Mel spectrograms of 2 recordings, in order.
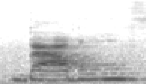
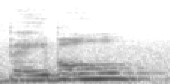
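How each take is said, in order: First: The word is pronounced the speaker's own non-British way. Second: The word is pronounced the British way. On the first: "it's pronounced Babel for me" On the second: "it's pronounced Babel if you're British"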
